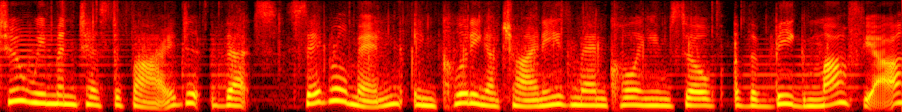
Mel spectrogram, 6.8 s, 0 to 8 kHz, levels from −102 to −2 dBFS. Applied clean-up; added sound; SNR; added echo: neural mask model RNNoise.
